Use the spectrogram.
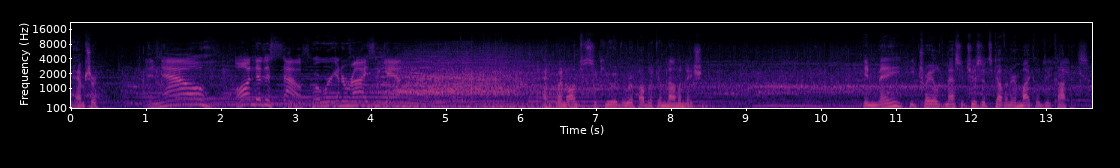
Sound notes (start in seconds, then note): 4.5 audience cheering and applauding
